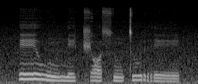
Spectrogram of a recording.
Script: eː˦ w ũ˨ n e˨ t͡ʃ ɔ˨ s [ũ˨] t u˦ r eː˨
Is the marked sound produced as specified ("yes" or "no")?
yes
